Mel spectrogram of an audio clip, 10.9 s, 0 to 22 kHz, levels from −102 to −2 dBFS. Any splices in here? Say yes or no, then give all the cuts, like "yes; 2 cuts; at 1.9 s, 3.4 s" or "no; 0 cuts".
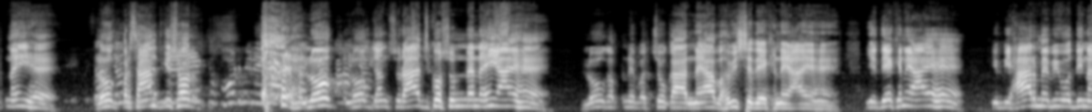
no; 0 cuts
